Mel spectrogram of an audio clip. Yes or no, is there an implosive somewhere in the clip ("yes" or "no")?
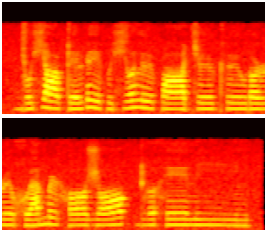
no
